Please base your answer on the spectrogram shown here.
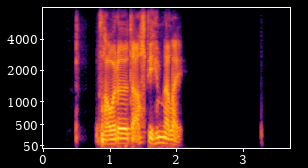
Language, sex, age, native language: Icelandic, male, 30-39, Icelandic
